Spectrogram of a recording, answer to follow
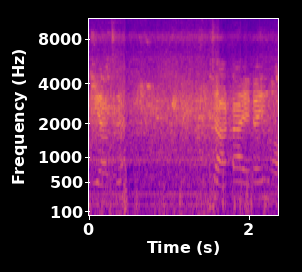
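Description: A woman's voice talking, over a steady low hum.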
